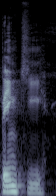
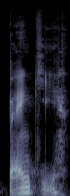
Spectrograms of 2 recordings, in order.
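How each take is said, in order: First: The first vowel sounds like the one in 'bink'. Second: The first vowel sounds like the one in 'bank'. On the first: This is how friends from Alabama say it. The speaker calls it wrong. "They pronounce it Bink, Binky" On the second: This is how the name is really said. The speaker calls it right. "no, it's Banky"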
